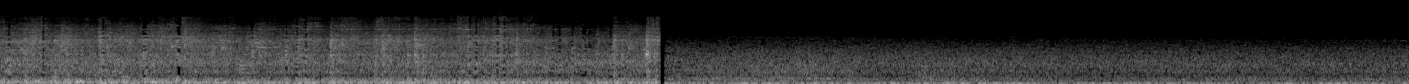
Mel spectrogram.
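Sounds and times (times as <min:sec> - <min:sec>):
outdoor background: 0:00.0 - 0:14.0
train running on rails: 0:00.0 - 0:14.0.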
